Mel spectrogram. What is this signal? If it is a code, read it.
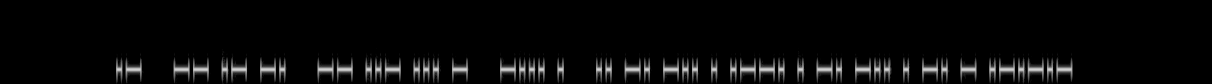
Morse code, heard as a keyed tone, about 25 wpm, 700 Hz. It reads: A MAN MUST BE INDEPENDENT.
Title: Sentences from Top 1000 Words - Review Part 6 - 25wpm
